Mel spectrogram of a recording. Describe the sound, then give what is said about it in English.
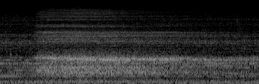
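A long, steady breath drawn in through the nose, heard as soft, breathy airflow that swells after a quiet start and holds before easing off, during a guided Reiki meditation. “And take a deep breath in through your nose and out through your mouth.”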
